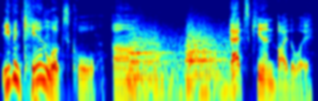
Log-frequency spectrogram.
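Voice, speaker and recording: A man's voice: fairly low pitch, wildly swooping pitch, extremely slow, pushed and bright, dry recording, studio quality, faint music behind. A man co-hosting a livestream, giving casual, slangy, profanity-laced reaction commentary. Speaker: livestream co-host.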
